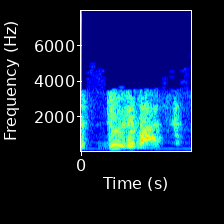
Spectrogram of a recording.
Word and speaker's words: pazzo: Means you're crazy, and "pazzo" is spelled P-A-Z-Z-O, like pizza, pazzo.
